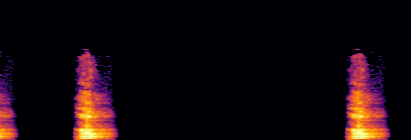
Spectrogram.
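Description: A dog gives three short, sharp barks with a long pause before the last one.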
